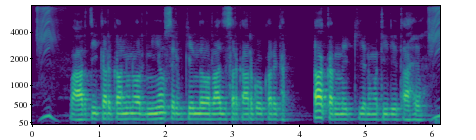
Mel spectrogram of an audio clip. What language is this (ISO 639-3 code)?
hin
